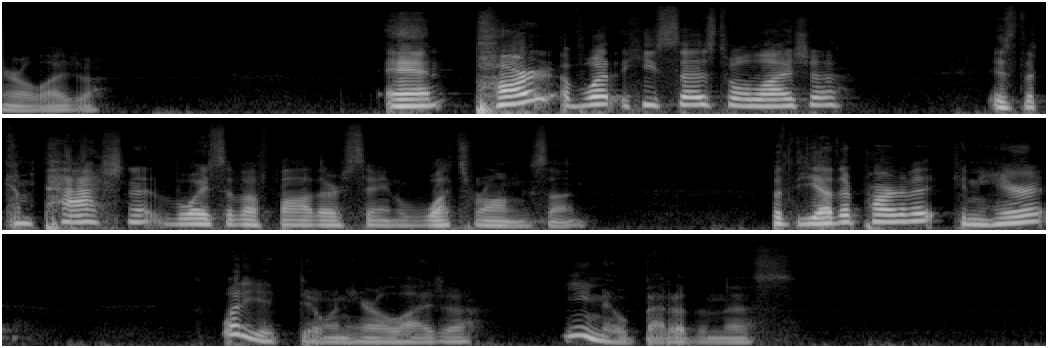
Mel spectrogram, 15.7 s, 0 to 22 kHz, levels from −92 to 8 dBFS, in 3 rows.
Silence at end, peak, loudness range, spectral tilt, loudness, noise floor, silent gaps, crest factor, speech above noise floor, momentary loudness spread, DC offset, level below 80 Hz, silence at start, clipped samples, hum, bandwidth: 1.45 s; -8 dBFS; 11 LU; -8 dB/octave; -28 LUFS; -75 dBFS; none; 20 dB; 47 dB; 18 LU; under 0.1%; -50 dBFS; 0 s; under 0.1%; none; 13 kHz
